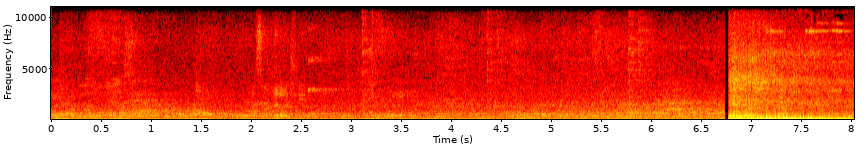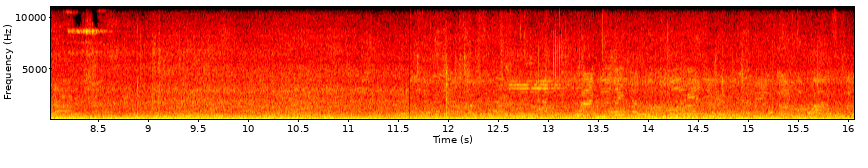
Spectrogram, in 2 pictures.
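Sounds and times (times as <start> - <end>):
people talking: 4.7 - 8.7, 11.4 - 16.0
cars passing with low rumble: 6.8 - 16.0.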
